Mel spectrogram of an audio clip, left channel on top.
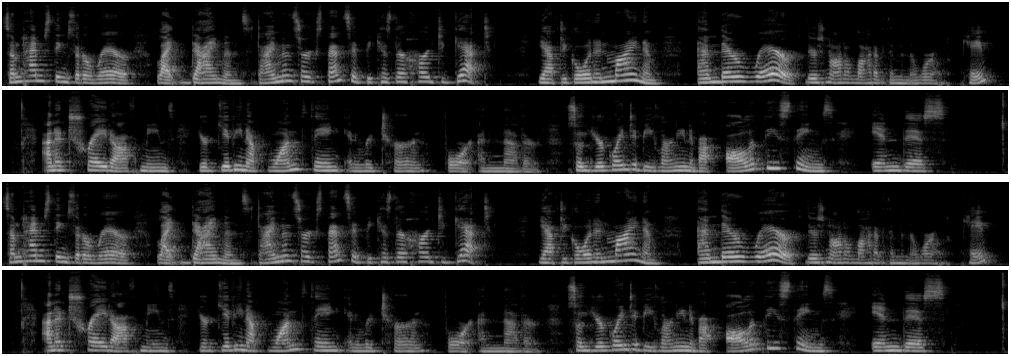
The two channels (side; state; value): both; normal; correlation 0.48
